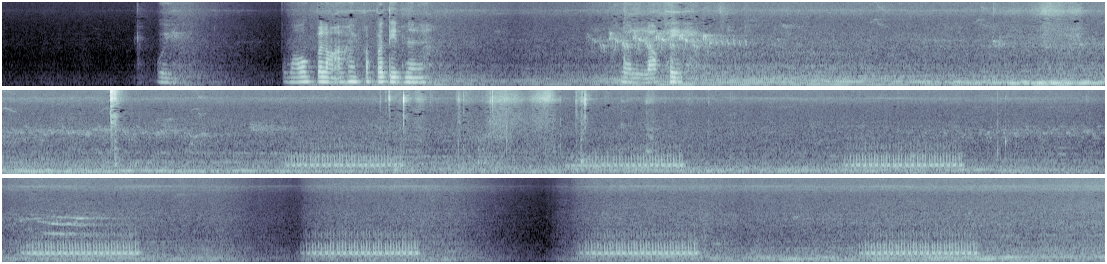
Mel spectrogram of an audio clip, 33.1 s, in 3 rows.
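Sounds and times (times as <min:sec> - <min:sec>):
telephone ringing tone: 0:13.9 - 0:15.3, 0:19.4 - 0:20.7, 0:25.1 - 0:26.3, 0:27.8 - 0:29.1.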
